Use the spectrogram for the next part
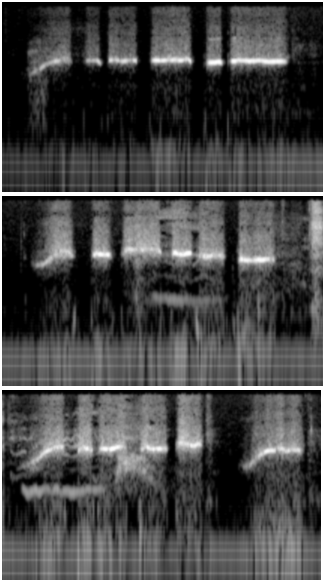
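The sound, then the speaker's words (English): Someone whistles a song melody in short phrases broken by breathy pauses, with wavering pitch glides and a few rough, airy notes, and no talking. “… is going to attempt to whistle a …”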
